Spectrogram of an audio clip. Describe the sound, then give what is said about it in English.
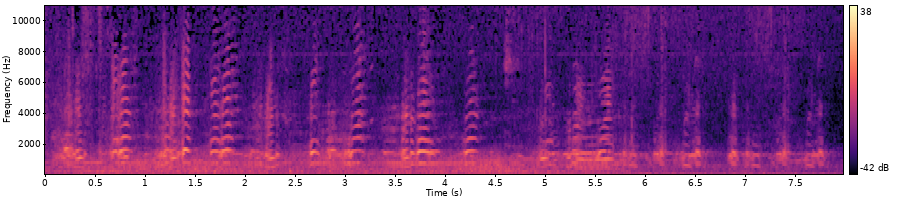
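A flock of Canada geese honks repeatedly and overlapping, loud, over a salt marsh of Spartina grass, with a steady rushing background of wind or water beneath the calls. “Ooh, oh, here comes Canada geese.”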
